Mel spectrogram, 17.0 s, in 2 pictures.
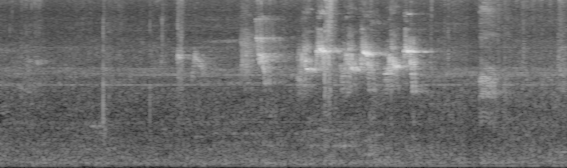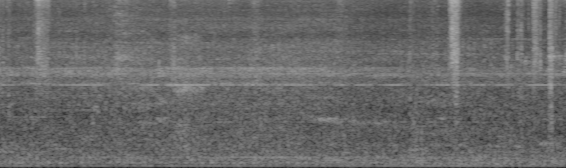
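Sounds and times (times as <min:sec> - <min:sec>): birds chirping: 0:02.6 - 0:06.6.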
